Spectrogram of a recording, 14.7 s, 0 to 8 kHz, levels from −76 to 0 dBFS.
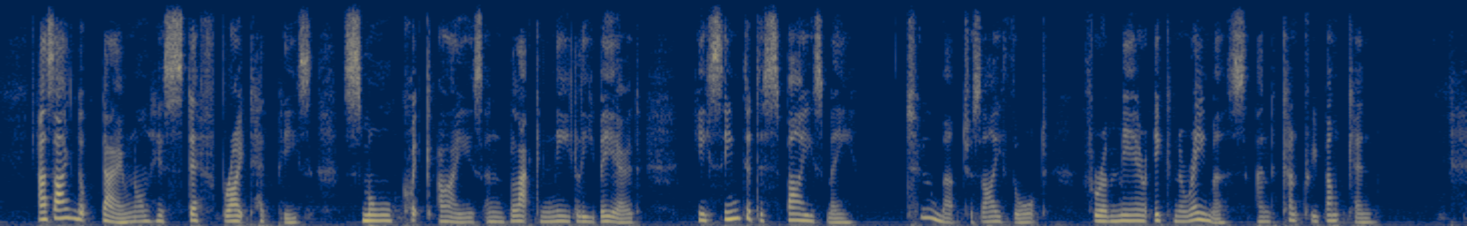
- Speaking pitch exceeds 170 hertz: Yes, medium, 185 Hz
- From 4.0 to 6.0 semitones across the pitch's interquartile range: Yes, average, 4.6 semitones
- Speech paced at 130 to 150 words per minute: Yes, average, 140 wpm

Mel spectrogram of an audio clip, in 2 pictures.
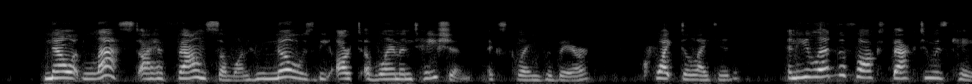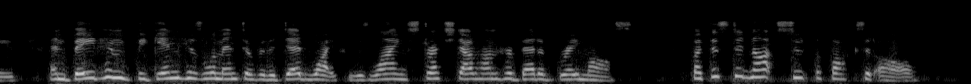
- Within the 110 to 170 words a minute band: No, average, 180 wpm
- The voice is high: Yes, very high, 255 Hz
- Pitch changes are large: No, average, 4.4 semitones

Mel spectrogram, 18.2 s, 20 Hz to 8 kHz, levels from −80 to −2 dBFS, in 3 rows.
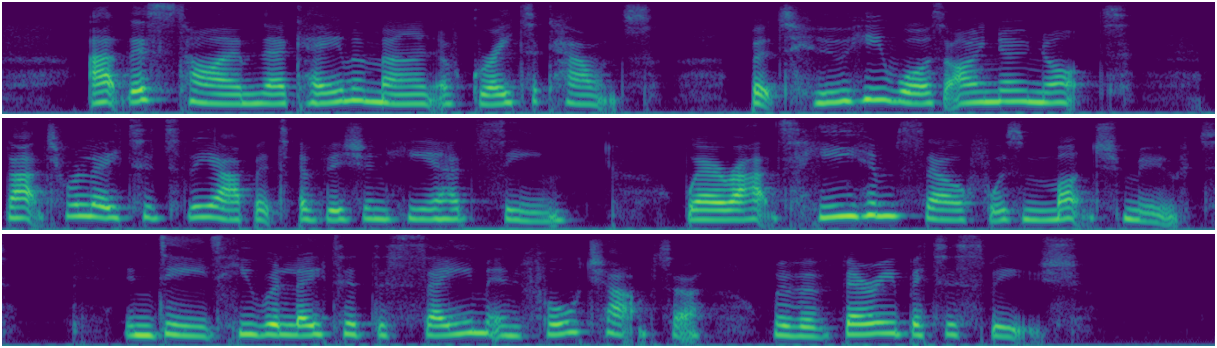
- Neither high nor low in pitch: No, high, 230 Hz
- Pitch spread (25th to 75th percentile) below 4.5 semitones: Yes, average, 2.7 semitones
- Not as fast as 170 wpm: Yes, average, 150 wpm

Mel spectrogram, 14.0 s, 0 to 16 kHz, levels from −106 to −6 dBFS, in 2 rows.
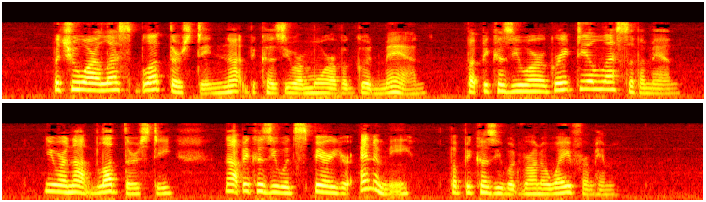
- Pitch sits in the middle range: No, high, 195 Hz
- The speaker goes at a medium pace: Yes, average, 190 wpm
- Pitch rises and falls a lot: Yes, wide, 6.2 semitones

